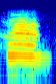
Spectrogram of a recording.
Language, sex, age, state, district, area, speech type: Hindi, female, 30-45, Uttar Pradesh, Prayagraj, urban, conversation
